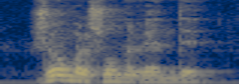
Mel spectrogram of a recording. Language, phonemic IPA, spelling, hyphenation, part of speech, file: Dutch, /ˈzoː.mərˌzɔ.nə.ʋɛn.də/, zomerzonnewende, zo‧mer‧zon‧ne‧wen‧de, noun, Nl-zomerzonnewende.ogg
- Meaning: summer solstice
